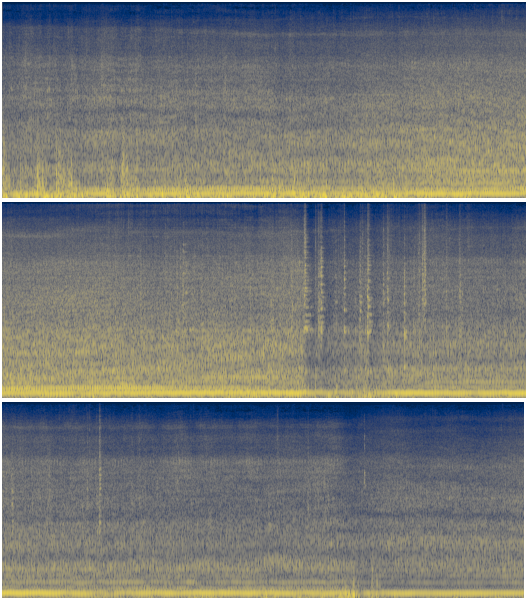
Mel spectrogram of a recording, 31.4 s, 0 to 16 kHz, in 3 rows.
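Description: International Harvester 2+2 tractor's diesel engine running steadily under load as it pulls a tillage implement through the soil. A run of sharp clicks comes as it passes close, about halfway through.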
